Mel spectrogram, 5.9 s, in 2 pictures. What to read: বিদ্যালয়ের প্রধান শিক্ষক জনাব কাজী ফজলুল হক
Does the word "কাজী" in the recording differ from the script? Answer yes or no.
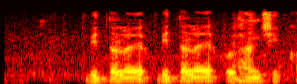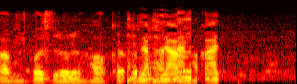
yes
